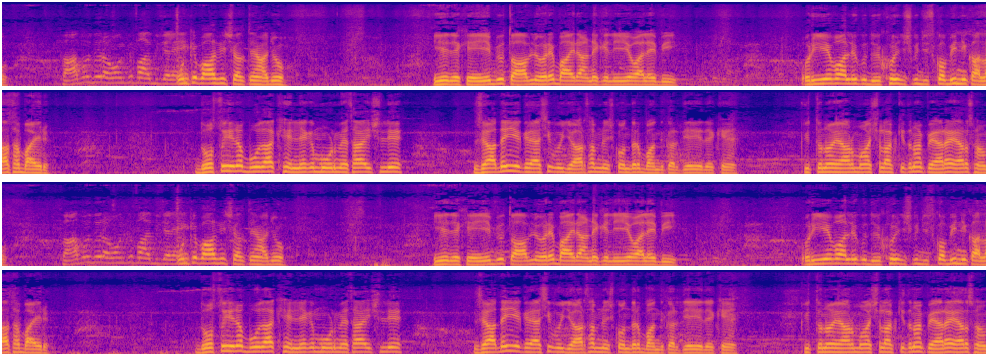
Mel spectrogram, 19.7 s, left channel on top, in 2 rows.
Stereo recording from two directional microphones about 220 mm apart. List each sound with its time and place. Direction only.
0.6 s speech: 15° right (ahead or behind)
1.6 s speech: 15° left (ahead or behind)
4.3 s speech: 15° left (ahead or behind)
5.6 s a man's voice: centre (ahead or behind)
8.0 s speech: 15° left (ahead or behind)
11.9 s speech: centre (ahead or behind)
15.2 s a man's voice: centre (ahead or behind)
17.8 s a man's voice: 10° left (ahead or behind)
